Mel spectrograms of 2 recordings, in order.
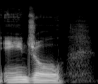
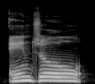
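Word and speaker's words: Ángel: So Angel is Hispanic, and he actually corrects Lucy's pronunciation. She tries to call him Angel, and he says, no, it's Angel.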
